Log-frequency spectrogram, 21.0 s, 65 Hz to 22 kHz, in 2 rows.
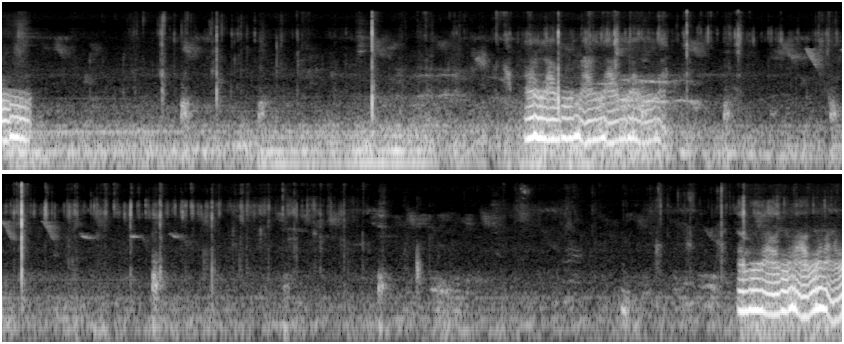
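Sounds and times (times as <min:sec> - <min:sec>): kitten growling: 0:00.0 - 0:00.6, 0:01.4 - 0:14.8, 0:19.0 - 0:21.0
kitten chewing clicks: 0:01.1 - 0:15.7.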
